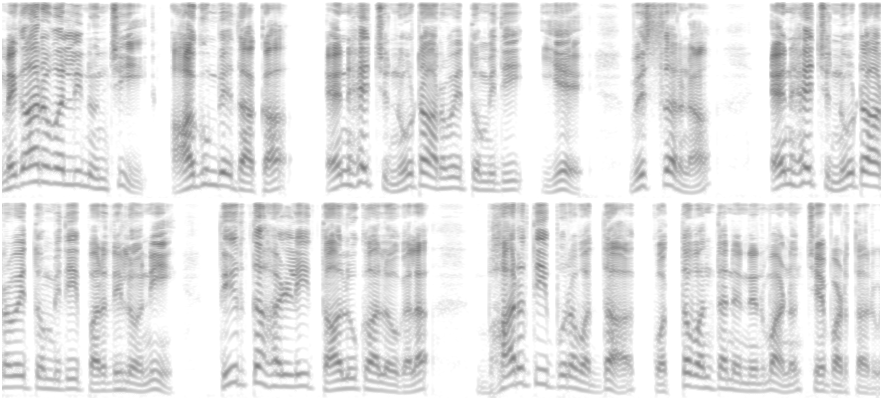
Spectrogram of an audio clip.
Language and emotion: Telugu, neutral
